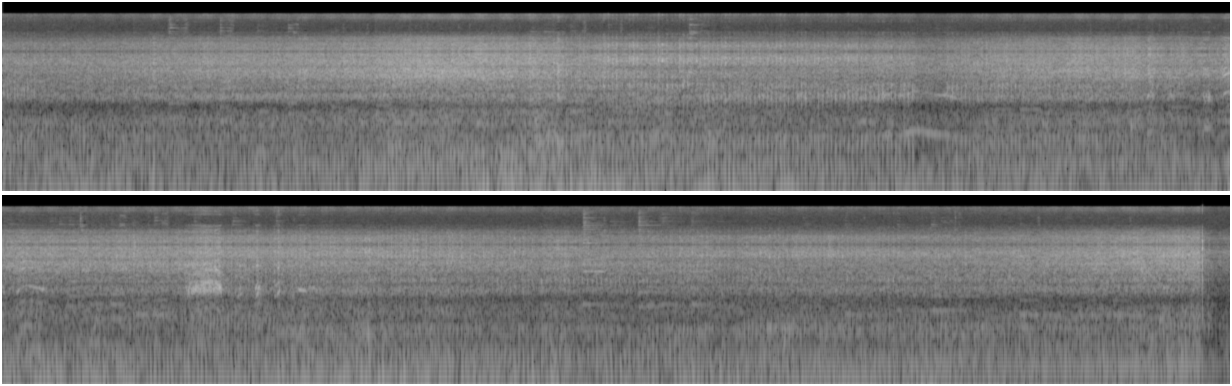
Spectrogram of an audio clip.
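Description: Tyres churn and splash through wet mud.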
